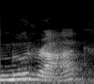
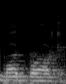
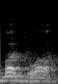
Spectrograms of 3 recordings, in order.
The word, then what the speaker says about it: Mudrock: heard you say mudrock and I've also heard mood Rock that's that's interesting but when I got married my mother-in-law said you need to pronounce it mudrock otherwise nobody spells it right okay that's true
